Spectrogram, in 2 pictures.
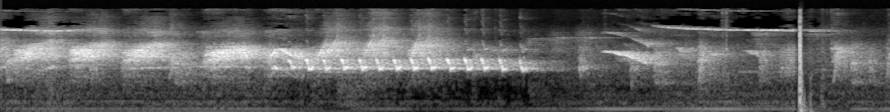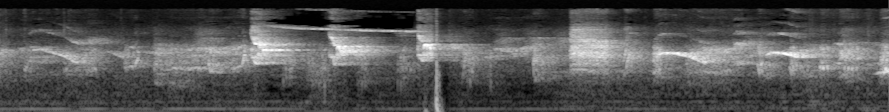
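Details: Master song of the greater green leafbird for training birds, opening with a fast rattling trill, then varied whistles and descending slurs, punctuated by two loud clicks, over a steady low hum.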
